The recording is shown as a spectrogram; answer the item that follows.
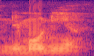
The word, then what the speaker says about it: pneumonia: यह निमोनिया, इसमें भी पी साइलेंट है तो पी को लगा के देखेंगे तो ये निमोनिया ही हम इसको बोल पाएंगे।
